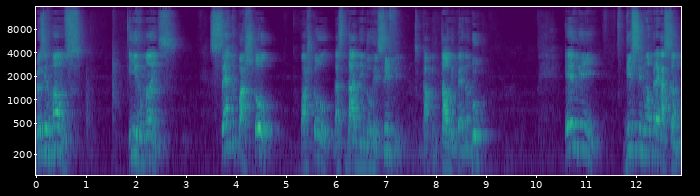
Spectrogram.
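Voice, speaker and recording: A man speaks loudly at a very slow pace, his high pitch moving in very wide swings. Audible echo fills the room. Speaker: pastor. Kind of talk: sermon.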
